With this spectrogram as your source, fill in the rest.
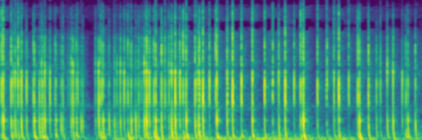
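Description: An empty clear textured plastic phone case is held in both hands while long nails scratch and tap quickly across its back and edges. The result is a dense run of sharp, bright clicks and scratchy rasps with almost no ring, broken by a brief pause near the one-second mark.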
